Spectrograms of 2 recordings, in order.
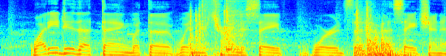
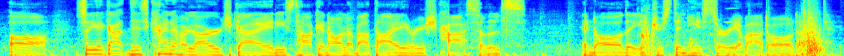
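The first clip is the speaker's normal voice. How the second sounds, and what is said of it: Put-on Irish accent. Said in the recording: “I was doing an Irish accent.”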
